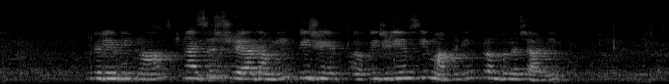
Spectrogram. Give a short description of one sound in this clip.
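A young woman speaks clearly through a microphone in a large hall.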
